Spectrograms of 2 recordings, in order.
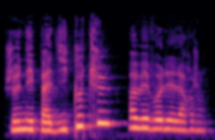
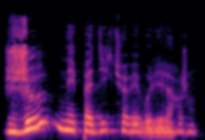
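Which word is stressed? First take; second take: tu; je. First: The stress is on the word tu. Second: The stress is on the word je.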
